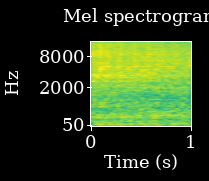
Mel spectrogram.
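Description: A Ford 8N tractor engine idles in a steady, dense, low rumble, loud and close, with no pauses over the short stretch.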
